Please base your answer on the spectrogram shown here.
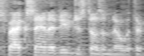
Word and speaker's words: Faxanadu: It's Faxanadu. The American version is Faxanadu, but apparently the Japanese version, or the way that you should pronounce the Japanese version, is Fazanadu with a Z.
